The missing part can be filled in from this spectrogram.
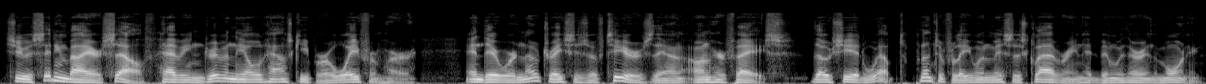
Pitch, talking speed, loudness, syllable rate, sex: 105 Hz, 200 wpm, -17 LUFS, 5.0 syllables/s, male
